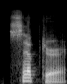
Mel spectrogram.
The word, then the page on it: sceptre: American English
